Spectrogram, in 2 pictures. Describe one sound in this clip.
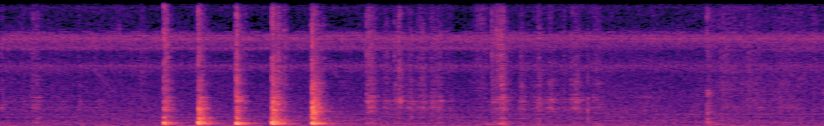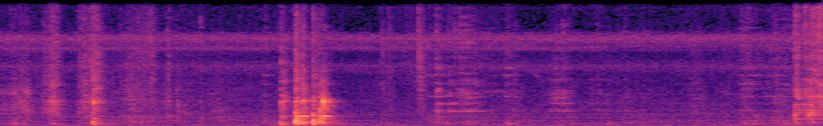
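Sand scrapes and rustles under a trowel.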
